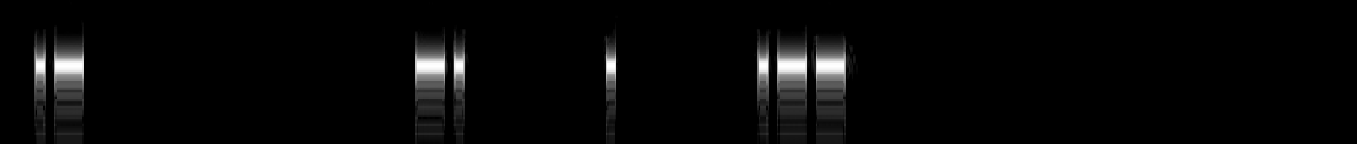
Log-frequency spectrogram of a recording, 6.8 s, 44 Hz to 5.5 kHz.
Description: Morse code, heard as a keyed tone, about 25 wpm, spaced as for 10 wpm, 600 Hz. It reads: A NEW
